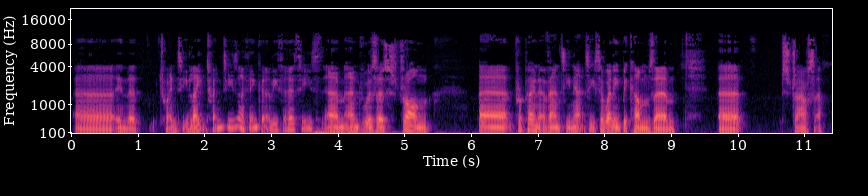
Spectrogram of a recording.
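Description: Low-pitched man talking film, searching for words. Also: expressive, measured pace, creaky. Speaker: film podcast host. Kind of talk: casual film discussion.

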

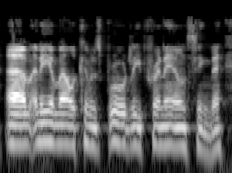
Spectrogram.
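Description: A man's voice: mid-range voice, level tone, moderate pace. A man co-hosting a casual film discussion in a conversational, hedging manner. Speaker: film podcast co-host.

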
